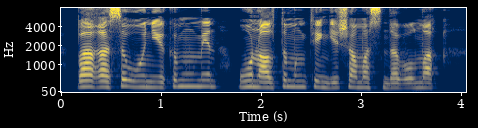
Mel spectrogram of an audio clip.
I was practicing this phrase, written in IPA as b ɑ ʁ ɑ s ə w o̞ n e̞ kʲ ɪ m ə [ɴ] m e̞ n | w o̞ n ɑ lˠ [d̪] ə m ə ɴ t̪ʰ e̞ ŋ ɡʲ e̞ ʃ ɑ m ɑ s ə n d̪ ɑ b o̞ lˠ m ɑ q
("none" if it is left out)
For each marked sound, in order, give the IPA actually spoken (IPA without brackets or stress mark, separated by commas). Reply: ɴ, t̪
